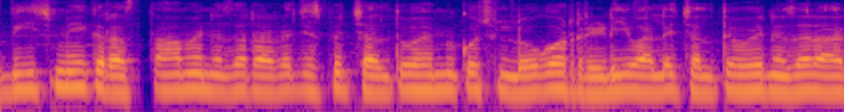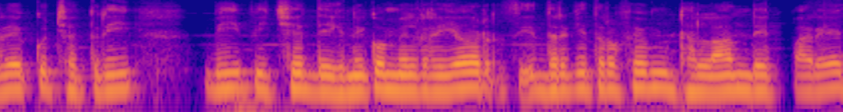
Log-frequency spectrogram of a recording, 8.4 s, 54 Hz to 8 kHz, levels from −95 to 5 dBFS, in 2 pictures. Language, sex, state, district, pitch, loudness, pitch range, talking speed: Hindi, male, Chhattisgarh, Bilaspur, 145 Hz, -27 LUFS, 140-155 Hz, 315 wpm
